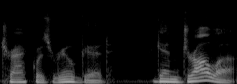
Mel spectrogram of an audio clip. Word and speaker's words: Drahla: They're called Drahla, D-R-A-H-L-A. You pronounce that Drahla, right?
